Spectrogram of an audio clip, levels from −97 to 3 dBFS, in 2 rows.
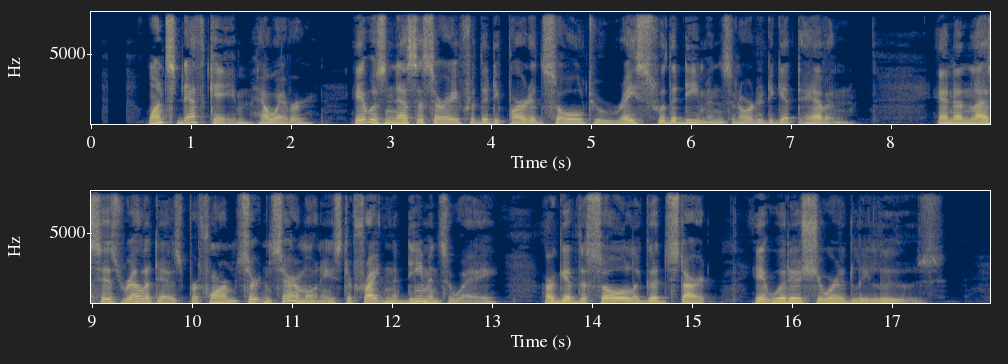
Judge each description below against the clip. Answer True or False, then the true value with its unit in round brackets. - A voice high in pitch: False (135 Hz)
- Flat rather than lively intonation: False (3.7 semitones)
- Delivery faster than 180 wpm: False (155 wpm)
